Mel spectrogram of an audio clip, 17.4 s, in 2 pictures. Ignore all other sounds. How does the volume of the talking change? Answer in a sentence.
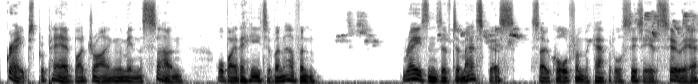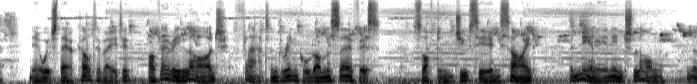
The loudness of the talking stays about the same.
